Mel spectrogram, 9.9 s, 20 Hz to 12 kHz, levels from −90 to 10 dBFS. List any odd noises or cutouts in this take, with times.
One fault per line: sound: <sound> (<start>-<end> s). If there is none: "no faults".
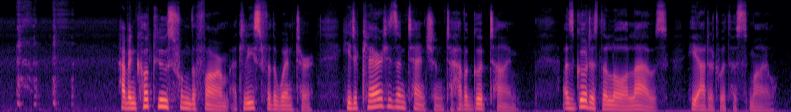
sound: cough (0.2-1.0 s)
